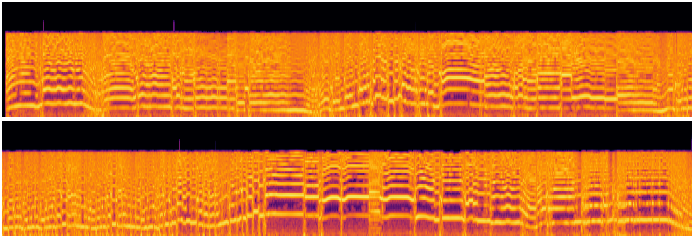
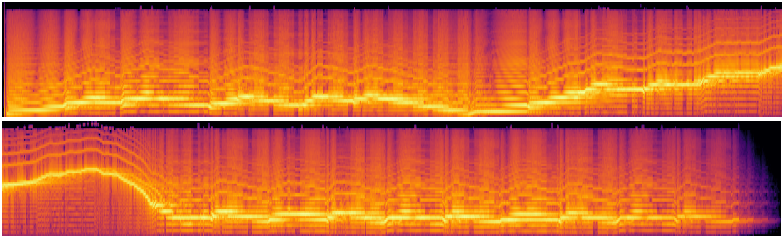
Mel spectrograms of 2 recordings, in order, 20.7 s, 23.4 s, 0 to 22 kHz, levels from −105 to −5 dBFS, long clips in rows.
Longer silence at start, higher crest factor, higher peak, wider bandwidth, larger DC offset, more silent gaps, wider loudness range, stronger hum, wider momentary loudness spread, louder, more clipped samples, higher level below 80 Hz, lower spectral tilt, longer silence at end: about the same, 0.05 s vs 0.05 s; about the same, 10 dB vs 12 dB; about the same, 0 dBFS vs 0 dBFS; second, 7.4 kHz vs 17 kHz; neither; neither; about the same, 3 LU vs 5 LU; neither; second, 4 LU vs 8 LU; about the same, -9 LUFS vs -11 LUFS; neither; first, -34 dBFS vs -60 dBFS; second, -0.5 dB/octave vs -2.5 dB/octave; second, 0 s vs 0.6 s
